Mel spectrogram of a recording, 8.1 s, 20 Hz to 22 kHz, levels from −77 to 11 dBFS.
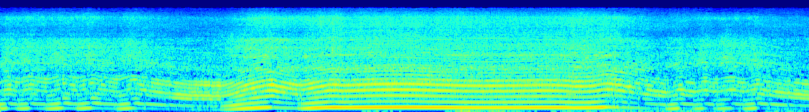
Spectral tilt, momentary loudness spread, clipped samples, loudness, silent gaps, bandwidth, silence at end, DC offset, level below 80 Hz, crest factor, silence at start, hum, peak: -3 dB/octave; 7 LU; under 0.1%; -18 LUFS; none; 16.5 kHz; 0 s; under 0.1%; -44 dBFS; 14 dB; 0 s; none; -4 dBFS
